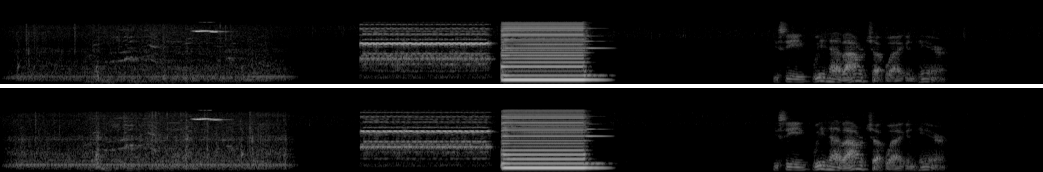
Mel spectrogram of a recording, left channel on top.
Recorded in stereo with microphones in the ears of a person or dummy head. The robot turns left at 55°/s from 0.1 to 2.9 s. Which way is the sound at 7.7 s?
Centre (ahead or behind).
